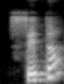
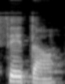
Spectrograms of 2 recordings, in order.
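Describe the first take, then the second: First: Zeta said with an S; Latin American S. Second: Zeta said with TH as in theater; Spain's TH. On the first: Teacher showing Latin American zeta with an S sound. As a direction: start zeta with S, pitched up. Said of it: "they pronounce it like an S". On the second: Teacher showing how Spain says zeta with TH. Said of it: "that's a T H in theater". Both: Shown as a demonstration.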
